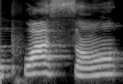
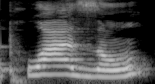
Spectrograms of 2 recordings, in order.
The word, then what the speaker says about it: poisson: It's different when you spell it, but be careful how you say it. Make sure you have the s sound, poisson. Because if you say le poison, that means poison. So le poisson is fish, le poison is poison.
